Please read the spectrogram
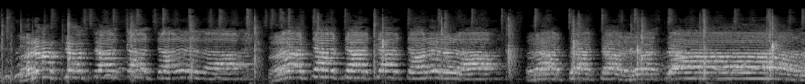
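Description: Several voices singing a sustained, wordless melody together, with hand claps mixed in.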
